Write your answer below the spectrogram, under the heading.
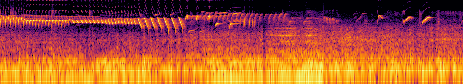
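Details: A canary's powerful song opens with a long, fast, rolling trill, then shifts into buzzy repeated phrases and brisk chip-like notes, against a low background drone.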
